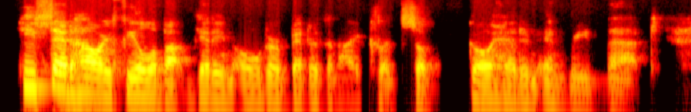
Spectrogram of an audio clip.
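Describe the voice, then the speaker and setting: This man's medium-pitched voice is somewhat breathy, with lively intonation and a fairly quick pace. His loudness swings widely. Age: 60s. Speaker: artist. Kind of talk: artist talk. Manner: halting.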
